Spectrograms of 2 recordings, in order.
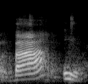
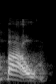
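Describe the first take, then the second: First: The two vowels are said in separate syllables. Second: The two vowels glide together in one syllable. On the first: The speaker calls it right. "Eu tenho que separar o A do U. Então fica baú" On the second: The speaker calls it wrong. "Se fosse junto, eu falava baú"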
